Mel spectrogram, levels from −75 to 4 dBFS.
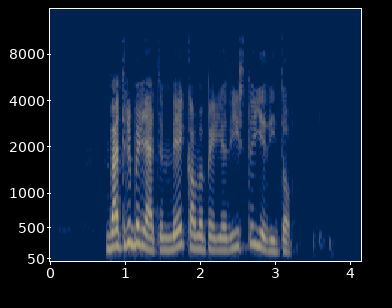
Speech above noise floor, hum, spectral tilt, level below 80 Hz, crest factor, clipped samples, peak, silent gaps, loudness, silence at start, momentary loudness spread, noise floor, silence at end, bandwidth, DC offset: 45 dB; none; -5.5 dB/octave; -78 dBFS; 22 dB; under 0.1%; -6 dBFS; none; -26 LUFS; 0.75 s; 10 LU; -71 dBFS; 0.95 s; 11 kHz; under 0.1%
